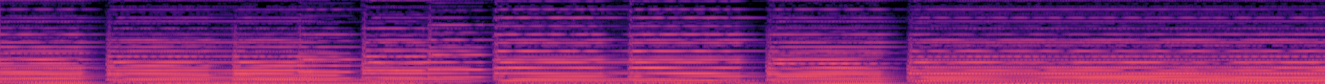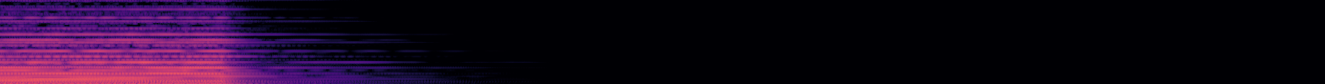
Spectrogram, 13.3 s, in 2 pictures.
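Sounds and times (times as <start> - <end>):
trumpet duet: 0.0 - 8.5.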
